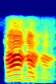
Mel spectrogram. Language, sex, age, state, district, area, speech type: Odia, male, 45-60, Odisha, Nuapada, urban, conversation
